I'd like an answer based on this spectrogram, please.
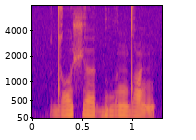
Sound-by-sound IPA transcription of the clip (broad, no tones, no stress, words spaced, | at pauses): dɔʃɐː ɠuŋdˤɐŋ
